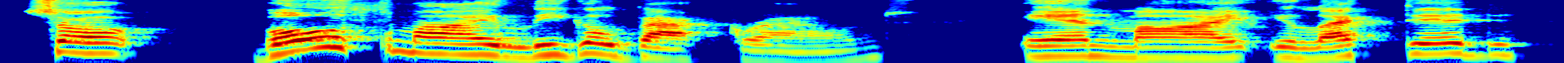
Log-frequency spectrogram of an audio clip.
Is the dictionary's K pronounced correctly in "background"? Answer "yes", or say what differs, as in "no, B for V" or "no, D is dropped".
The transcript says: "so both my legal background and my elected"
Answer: yes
